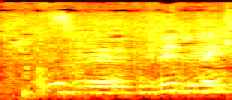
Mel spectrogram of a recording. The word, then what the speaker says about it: Bélé: Bélé, est-ce que je prononce bien? Oui, Bélé, c'est ça.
